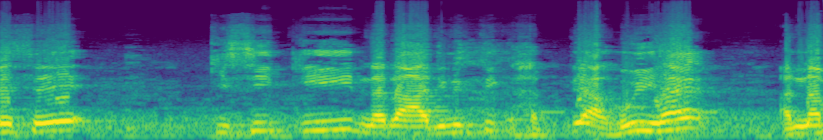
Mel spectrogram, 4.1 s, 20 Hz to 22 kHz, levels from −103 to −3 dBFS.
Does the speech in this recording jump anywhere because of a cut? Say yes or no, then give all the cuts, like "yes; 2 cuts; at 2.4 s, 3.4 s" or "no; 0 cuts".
no; 0 cuts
